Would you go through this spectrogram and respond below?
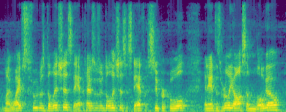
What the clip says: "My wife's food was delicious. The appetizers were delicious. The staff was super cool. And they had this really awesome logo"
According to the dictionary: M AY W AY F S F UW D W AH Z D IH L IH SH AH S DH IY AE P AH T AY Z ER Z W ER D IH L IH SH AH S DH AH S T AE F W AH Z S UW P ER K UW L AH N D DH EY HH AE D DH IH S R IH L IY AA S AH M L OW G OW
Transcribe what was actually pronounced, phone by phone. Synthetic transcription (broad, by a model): M AY W AY F S F UW D W AH Z D IH L IH SH AH S DH IY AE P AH T AY Z ER Z W ER D IH L IH SH AH S DH AH S T AE F W AH Z S UW P ER K UW L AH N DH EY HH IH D DH IH S R IH L IY AA S AH M L OW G OW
